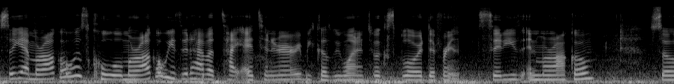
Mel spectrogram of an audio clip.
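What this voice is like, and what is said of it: Usual voice. Nothing is said of it.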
